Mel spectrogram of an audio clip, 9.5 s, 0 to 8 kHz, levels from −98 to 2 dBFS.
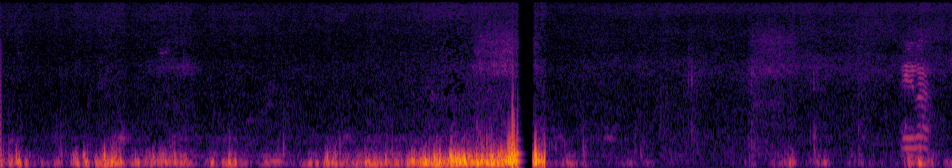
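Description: Packets were likely held up in transit, so the jitter buffer ran dry at 5.17 s, causing a call audio freeze until 5.39 s. The last sound stretches into a fading buzz or hiss for 150 ms, then 80 ms of silence, before the audio resumes exactly where it stopped.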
